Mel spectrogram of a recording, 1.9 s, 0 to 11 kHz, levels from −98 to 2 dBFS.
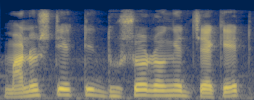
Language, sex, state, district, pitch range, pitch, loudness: Bengali, male, West Bengal, Alipurduar, 145-180 Hz, 165 Hz, -19 LUFS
